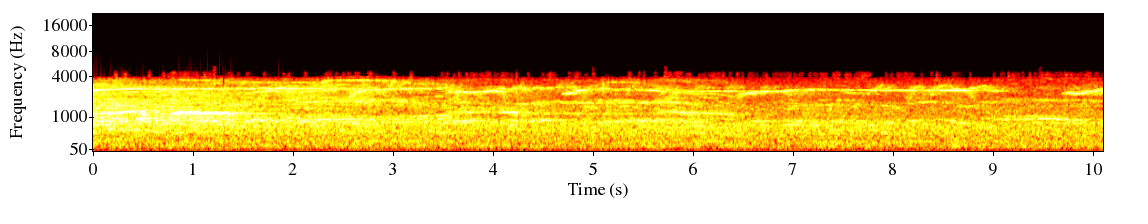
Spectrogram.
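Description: A crowd cheering and calling out, with many overlapping long, wavering high tones, slowly dying down.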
